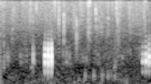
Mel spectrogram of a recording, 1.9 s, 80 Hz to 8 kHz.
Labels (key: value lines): label: biophony, damselfish
recorder: SoundTrap 500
